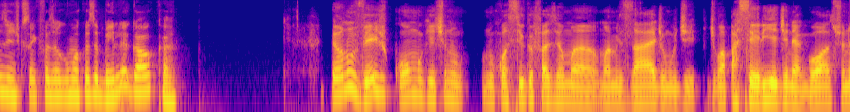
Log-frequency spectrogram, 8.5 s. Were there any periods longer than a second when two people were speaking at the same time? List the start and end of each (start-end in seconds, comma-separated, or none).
none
